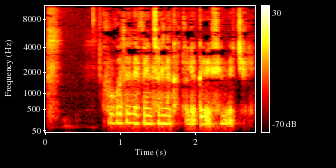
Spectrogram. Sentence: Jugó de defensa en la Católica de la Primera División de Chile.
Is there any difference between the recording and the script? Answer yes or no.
yes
